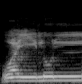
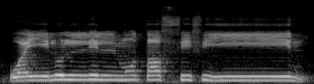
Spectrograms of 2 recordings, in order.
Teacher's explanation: Yang benar itu hanya dileburkan saja tetapi tanpa dengung. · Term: idgham bi ghairi gunnah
